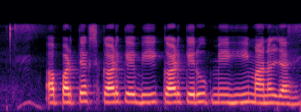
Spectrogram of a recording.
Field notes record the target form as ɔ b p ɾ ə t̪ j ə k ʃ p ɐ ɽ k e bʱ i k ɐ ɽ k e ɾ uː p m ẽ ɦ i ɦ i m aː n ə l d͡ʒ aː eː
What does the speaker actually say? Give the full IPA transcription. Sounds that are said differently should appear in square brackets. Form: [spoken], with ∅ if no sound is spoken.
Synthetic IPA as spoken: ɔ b p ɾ ə t̪ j ə k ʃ [k] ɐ ɽ k e bʱ i k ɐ ɽ k e ɾ uː p m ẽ ɦ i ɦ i m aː n ə l d͡ʒ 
